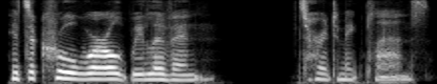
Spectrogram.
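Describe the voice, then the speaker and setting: Young game sorceress, clever and warm, bit wry, mid pitch, super dry recording. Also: female voice, flat delivery, moderate pace, creaky, no echo. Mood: measured. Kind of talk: video game character dialogue.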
